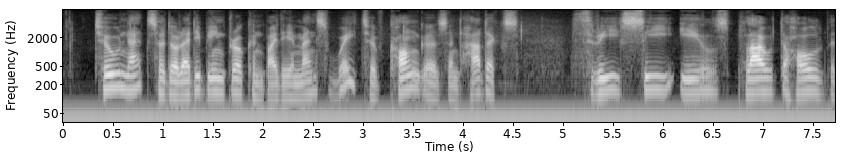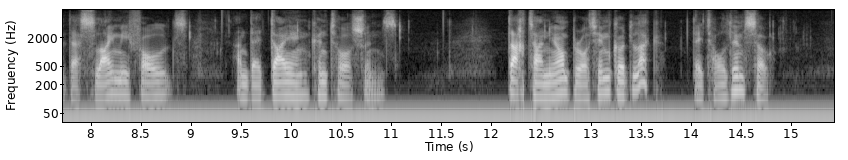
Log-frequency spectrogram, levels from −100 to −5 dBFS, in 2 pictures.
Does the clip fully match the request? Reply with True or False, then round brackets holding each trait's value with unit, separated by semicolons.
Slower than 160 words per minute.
True (145 wpm)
